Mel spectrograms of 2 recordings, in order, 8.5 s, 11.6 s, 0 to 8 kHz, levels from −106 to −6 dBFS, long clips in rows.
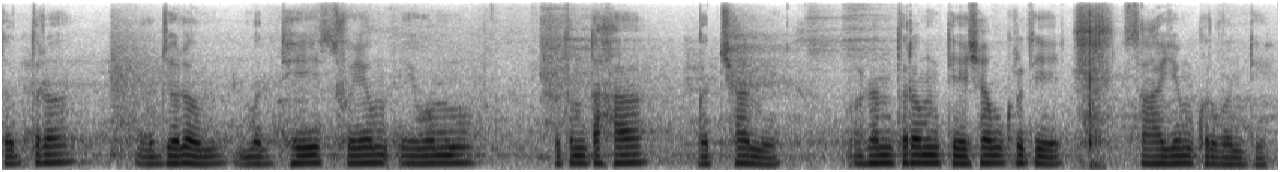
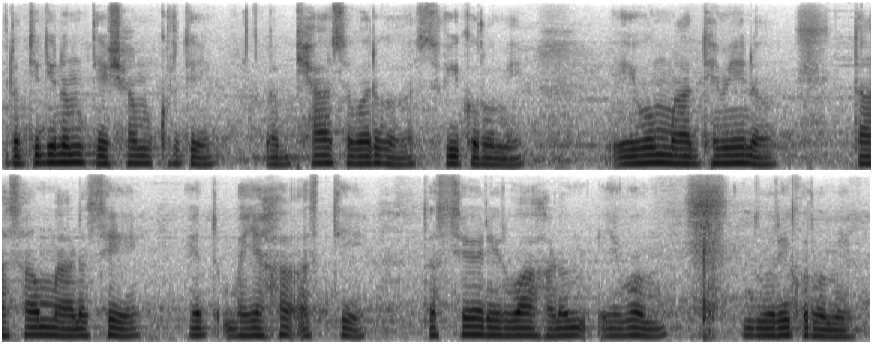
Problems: none marked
